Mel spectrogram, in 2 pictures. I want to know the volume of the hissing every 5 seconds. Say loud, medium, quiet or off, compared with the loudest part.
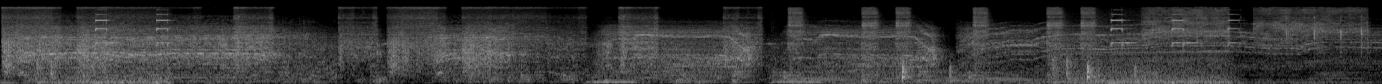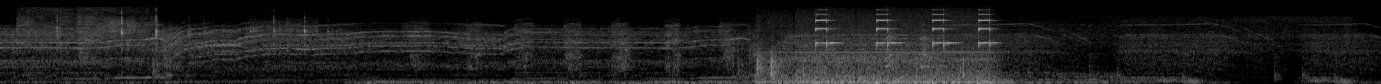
loud, loud, loud, medium, quiet, quiet.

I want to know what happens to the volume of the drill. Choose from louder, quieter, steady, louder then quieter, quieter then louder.
quieter.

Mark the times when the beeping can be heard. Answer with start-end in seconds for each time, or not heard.
0.3-1.8, 10.5-12.4, 21.4-23.9.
